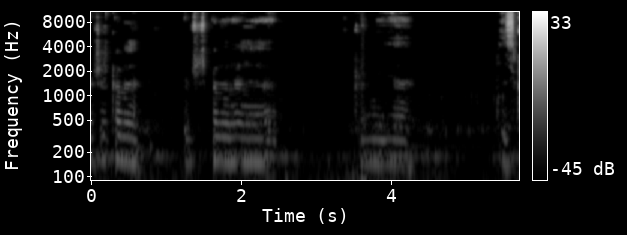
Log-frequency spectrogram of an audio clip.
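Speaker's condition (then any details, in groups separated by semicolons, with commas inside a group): Quadriplegic cerebral palsy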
